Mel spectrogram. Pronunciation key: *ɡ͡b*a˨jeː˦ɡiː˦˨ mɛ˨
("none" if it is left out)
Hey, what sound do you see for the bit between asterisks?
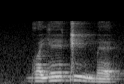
ɡʷ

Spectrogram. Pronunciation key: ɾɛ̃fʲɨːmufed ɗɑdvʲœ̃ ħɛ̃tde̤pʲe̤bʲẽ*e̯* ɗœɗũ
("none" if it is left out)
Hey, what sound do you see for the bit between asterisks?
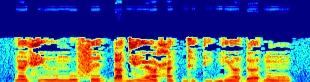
ɐ̯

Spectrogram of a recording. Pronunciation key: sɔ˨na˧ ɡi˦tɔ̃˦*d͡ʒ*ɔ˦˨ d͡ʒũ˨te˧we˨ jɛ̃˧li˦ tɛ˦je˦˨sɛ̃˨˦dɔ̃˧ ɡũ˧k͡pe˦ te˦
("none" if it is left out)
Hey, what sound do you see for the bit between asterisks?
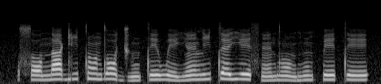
d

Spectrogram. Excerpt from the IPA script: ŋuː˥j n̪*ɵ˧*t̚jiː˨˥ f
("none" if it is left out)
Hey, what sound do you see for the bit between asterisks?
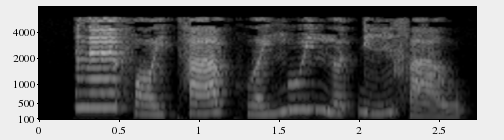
ɵ˨˥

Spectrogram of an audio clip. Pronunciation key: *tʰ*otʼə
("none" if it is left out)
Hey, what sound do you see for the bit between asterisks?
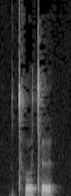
tʰ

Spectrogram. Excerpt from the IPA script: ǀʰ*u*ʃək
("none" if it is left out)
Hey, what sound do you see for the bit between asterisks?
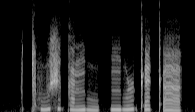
u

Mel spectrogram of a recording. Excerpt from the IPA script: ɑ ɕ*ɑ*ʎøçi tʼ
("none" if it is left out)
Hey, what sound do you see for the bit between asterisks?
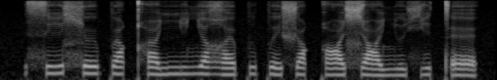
ɑ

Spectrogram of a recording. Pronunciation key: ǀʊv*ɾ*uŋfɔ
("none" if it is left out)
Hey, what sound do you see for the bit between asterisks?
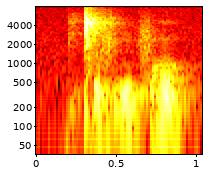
ɾ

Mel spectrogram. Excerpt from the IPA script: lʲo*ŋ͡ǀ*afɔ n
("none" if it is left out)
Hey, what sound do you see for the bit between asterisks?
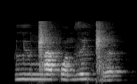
ŋ͡ǁ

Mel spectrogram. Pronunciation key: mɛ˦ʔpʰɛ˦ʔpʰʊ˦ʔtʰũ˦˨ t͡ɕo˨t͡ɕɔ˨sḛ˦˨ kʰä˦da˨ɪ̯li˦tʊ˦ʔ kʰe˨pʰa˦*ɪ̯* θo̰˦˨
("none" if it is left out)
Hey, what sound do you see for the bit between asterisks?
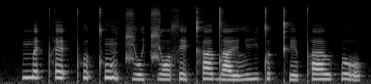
ʊ̯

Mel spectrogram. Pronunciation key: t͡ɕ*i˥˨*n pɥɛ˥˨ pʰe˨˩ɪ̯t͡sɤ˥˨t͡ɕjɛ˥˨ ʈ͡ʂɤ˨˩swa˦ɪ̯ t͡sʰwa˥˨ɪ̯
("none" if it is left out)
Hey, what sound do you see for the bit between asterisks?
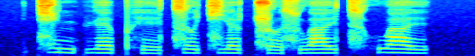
i˥˨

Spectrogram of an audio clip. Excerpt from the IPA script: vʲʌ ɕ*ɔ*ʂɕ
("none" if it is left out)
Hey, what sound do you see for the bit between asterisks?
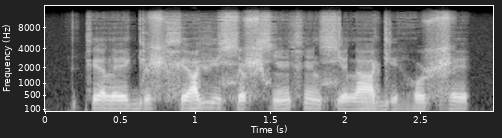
ʌ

